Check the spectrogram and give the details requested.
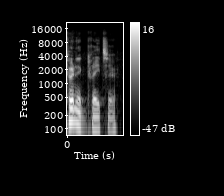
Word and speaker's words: Königgrätzer: Is it the Königgrätzer March? Königgrätzer. You're close. What is it? Yeah. They just did those umlauts, change the pronunciation. Yeah, how do you pronounce it? Königgrätzer.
